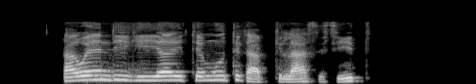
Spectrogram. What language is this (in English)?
Kalenjin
